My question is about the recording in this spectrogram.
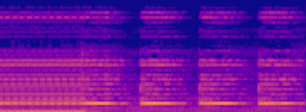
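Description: Electronic dance music from a DJ mix: a held high tone over a pulsing bass beat. The bass drops out about two-thirds of a second in, and the tone is then cut into three short stabs.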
